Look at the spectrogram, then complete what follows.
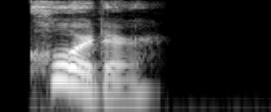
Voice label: "quarter" coin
